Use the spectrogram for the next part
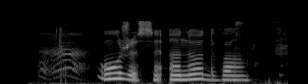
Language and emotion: Russian, neutral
